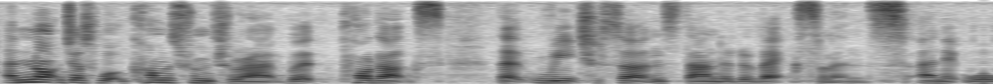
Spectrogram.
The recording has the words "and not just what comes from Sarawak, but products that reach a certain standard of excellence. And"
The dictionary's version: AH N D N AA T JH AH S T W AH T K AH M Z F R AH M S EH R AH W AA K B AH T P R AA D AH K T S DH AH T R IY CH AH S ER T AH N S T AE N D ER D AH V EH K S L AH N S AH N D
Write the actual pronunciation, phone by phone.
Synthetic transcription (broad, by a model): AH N N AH T JH AH S T W AH T K AH M Z F R AH M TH R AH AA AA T B AH T P R AA D AH K T S DH AH T R IY CH AH S ER T N S T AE N D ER D AH V EH K S L AH N S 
